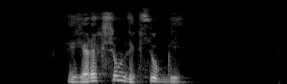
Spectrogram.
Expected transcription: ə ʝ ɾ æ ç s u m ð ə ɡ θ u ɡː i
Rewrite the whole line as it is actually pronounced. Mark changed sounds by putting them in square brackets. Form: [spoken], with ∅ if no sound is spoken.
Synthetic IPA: ə ʝ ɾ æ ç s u m ð ə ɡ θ u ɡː i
